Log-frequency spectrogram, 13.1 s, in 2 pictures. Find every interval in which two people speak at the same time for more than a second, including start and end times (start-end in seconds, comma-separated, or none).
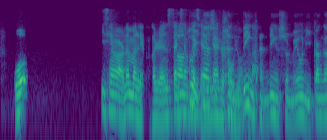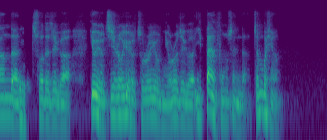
3.5-5.2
